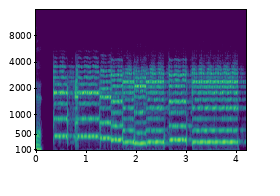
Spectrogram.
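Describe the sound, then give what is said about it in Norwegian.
A short stretch of backwards-played audio: a wavering, effects-heavy melodic line of sustained tones stepping in pitch, loud and continuous for about four seconds before cutting off abruptly. “Og vi har kalt det for langkjøringsrevers. Her er det revers, altså.”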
